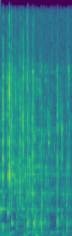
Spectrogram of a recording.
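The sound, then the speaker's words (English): Sherry being poured to top off a glass for a toast, a short burst of bubbly gurgling and dripping with rising pitch as the glass fills, fairly quiet with no talking. “So get your sherry. I'm going to top it off.”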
